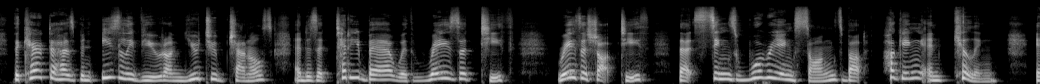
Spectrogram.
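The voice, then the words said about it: Put-on accent, Paddington-like voice. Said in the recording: “I'm going to try and do the accent again. ... Thanks, Paddington.”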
